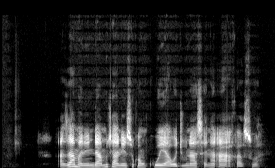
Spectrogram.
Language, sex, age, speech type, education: Hausa, female, 30-45, read, secondary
